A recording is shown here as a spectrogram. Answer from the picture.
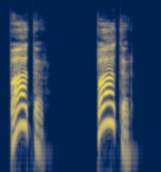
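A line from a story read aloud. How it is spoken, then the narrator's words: Loud shouting in all directions. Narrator (Russian): принялись громко кричать во все стороны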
